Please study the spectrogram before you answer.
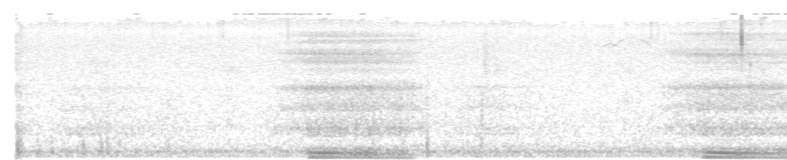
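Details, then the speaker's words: Sleeping female snoring, with snores much louder in real life, possibly lasting minutes to hours: two buzzing, rattling snores about three seconds apart, softer and breathier than the first, over faint room noise; snoring. "your hearing or the loud snores of the Bobby Ray cougar her snores are much much louder in real life"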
